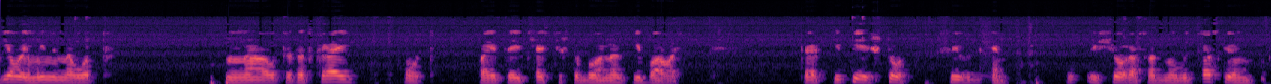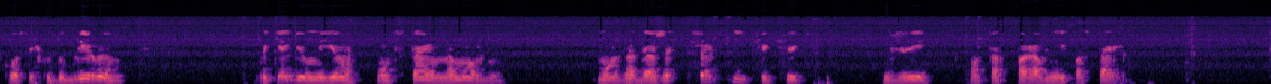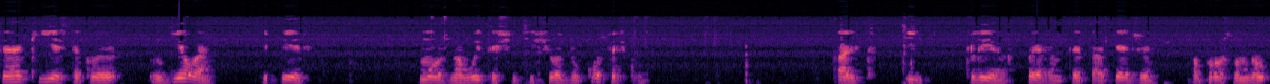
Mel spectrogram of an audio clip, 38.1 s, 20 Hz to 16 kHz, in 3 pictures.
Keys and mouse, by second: 0.6 click, 1.9 g, 3.6 click, 8.5 click, 10.1 shift+d, 13.0 r, 15.1 click, 18.9 r, 19.8 click, 20.8 g, 29.7 click, 30.7 e, 31.8 click, 34.4 alt+p.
